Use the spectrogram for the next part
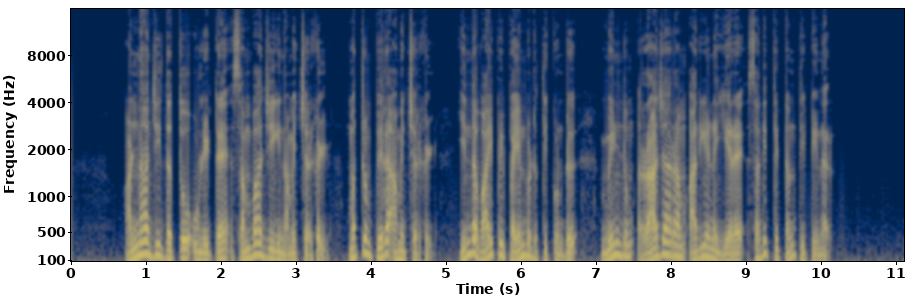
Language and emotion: Tamil, neutral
